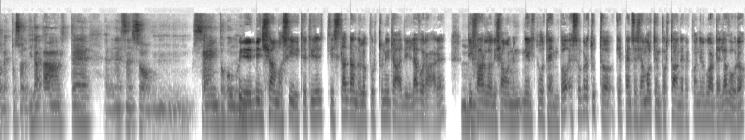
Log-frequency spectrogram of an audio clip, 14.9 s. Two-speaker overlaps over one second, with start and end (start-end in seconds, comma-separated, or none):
none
